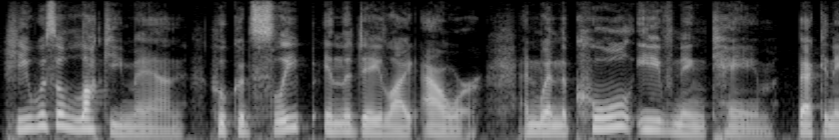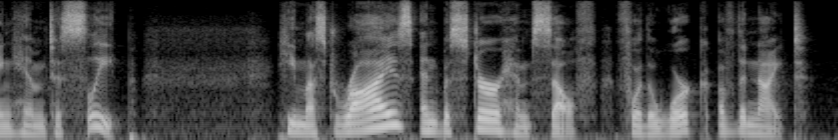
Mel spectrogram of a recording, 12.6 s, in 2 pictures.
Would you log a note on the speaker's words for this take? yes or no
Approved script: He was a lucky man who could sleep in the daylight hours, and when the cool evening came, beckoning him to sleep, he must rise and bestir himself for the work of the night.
yes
